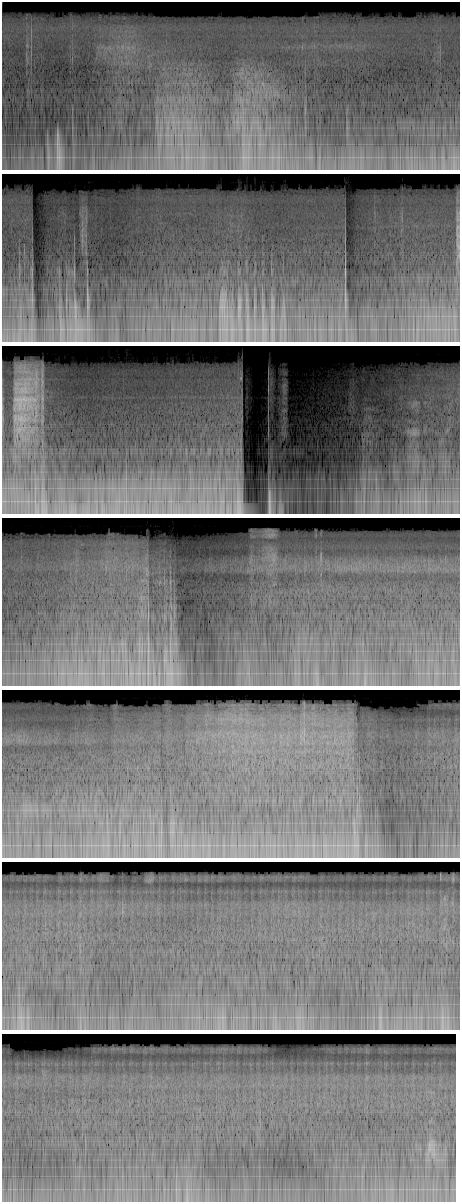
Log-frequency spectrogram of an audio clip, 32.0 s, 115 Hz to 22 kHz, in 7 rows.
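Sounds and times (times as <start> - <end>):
diesel engine running: 13.7 - 32.0.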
